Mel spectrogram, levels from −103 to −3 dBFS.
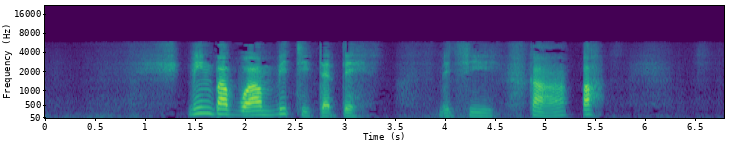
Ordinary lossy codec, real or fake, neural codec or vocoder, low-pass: MP3, 24 kbps; fake; codec, 16 kHz, 0.2 kbps, FocalCodec; 7.2 kHz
